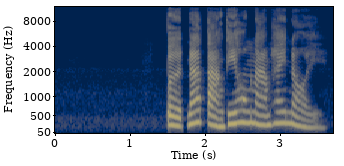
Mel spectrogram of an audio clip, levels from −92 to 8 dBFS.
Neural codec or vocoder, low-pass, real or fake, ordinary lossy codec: vocoder, 24 kHz, 100 mel bands, Vocos; none; fake; none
